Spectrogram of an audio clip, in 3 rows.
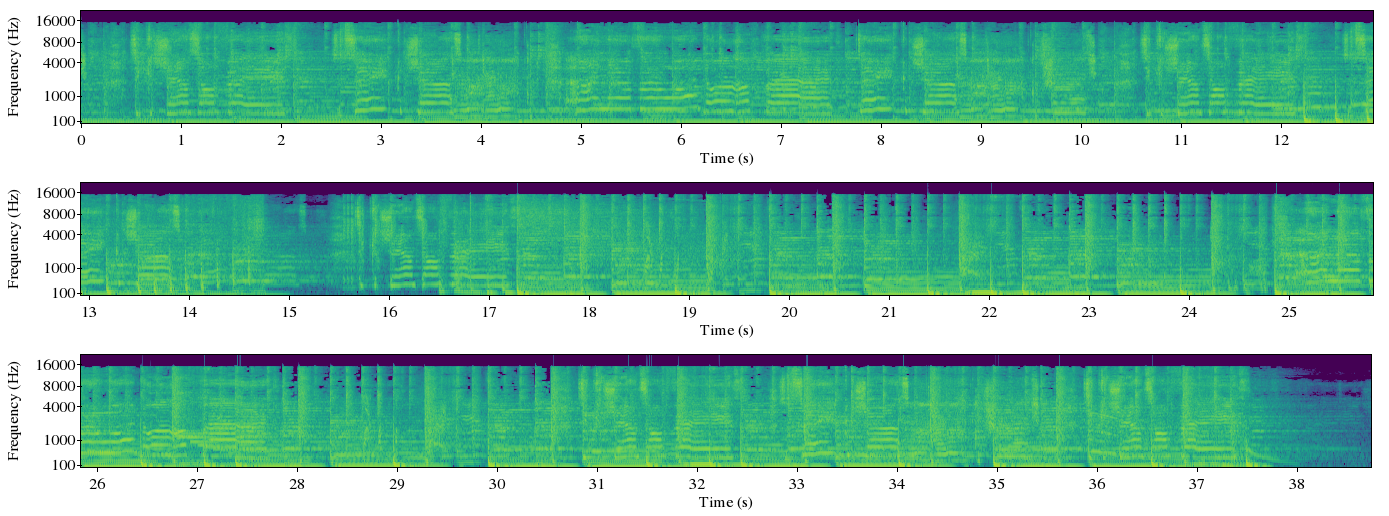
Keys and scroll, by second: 8.1 ctrl+c, 10.3 ctrl+v, 12.9 ctrl+t.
